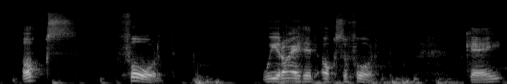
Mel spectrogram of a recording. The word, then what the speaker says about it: Oxford: write at oxford okay many people say it oxford and we write it ox ford in arabic like this but also it's not for right it's not oxford yes it's not oxford it's oxford oxford this is one of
